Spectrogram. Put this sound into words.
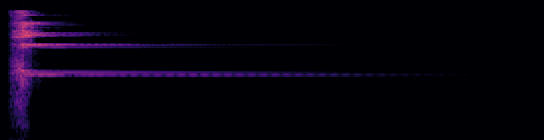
Zyl Finger Cymbals Gliss
Finger cymbals ground together for a sliding glissando effect.
Cymbals, Chimes, Percussion, Hand, Finger, Zil, Zyl, Bell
